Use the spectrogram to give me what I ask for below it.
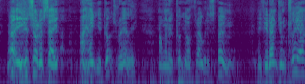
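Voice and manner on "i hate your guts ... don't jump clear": gentle, soft, calming, soothing voice. Showing riders how to talk to a tense horse: soothing tone. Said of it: "As long as you do it in the right tone".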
